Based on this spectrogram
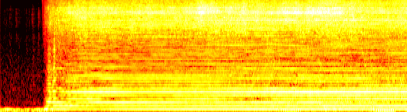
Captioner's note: horn blaring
